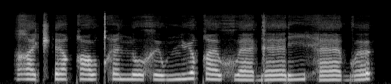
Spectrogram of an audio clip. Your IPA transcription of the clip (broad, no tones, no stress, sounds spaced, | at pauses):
ʁ æ t͡ʃʼ ɛ ɐ̯ q ɑ w qʰ i n o x ø w n y q ɛ ɐ̯ xʷ æ ɡ ɛ ɾ i h æ ɡʷ œ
